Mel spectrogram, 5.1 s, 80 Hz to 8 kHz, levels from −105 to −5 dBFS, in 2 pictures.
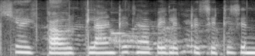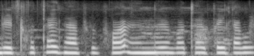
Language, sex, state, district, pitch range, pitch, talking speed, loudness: Hindi, female, Bihar, Vaishali, 260-270 Hz, 265 Hz, 210 wpm, -19 LUFS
